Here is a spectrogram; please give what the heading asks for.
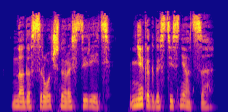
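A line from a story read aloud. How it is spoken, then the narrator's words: Barked. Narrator (Russian): Михаил рявкнул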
